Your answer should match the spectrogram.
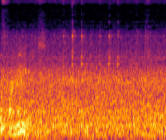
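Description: Blue colour pencil scratching on paper in quick back-and-forth shading strokes, over a steady hiss.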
